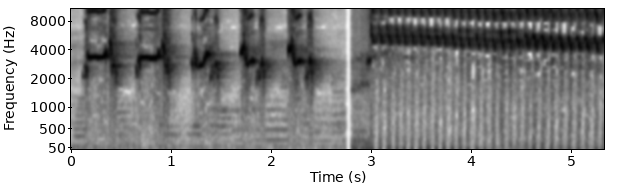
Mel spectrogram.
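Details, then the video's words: Master song for tutoring competition birds: five loud slurred whistles rising and falling, a short pause, then a long, even, very high rattling trill. "SUARA BURUNG MASTERAN BURUNG LOMBA"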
